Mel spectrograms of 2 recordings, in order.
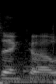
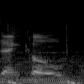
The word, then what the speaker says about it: Zankow: It's not pronounced Zanca. It's pronounced Zango.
